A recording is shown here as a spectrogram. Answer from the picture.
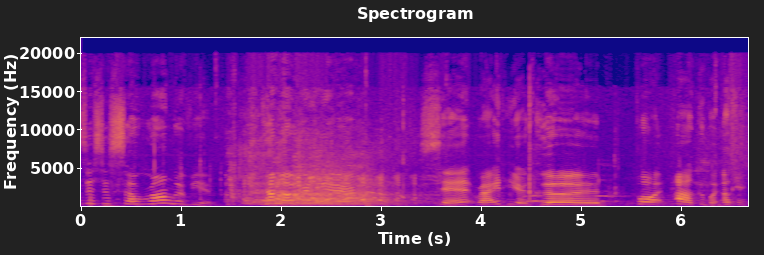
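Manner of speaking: normal talking voice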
